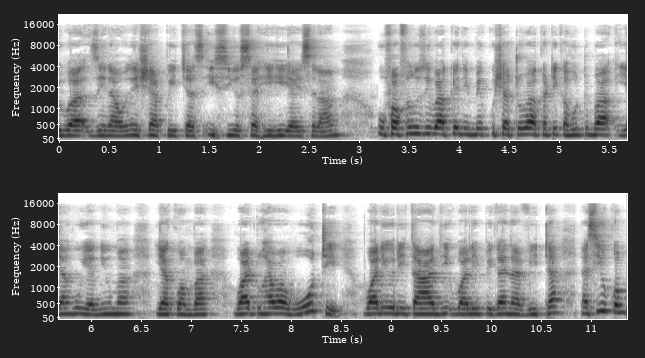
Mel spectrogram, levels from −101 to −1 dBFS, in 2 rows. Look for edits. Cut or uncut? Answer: uncut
